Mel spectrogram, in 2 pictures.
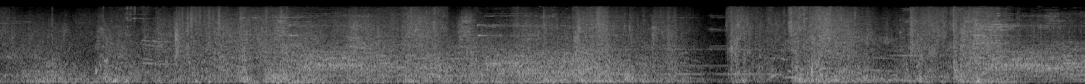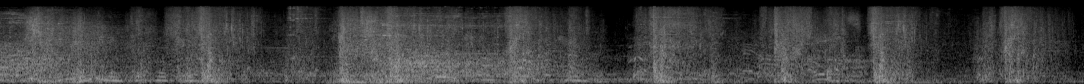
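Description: Game spell effects and weapon hits crackle and clash in a busy battle.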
